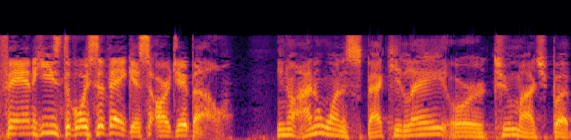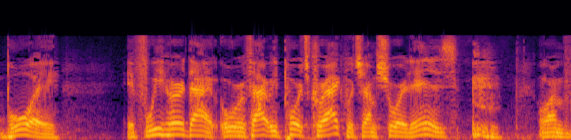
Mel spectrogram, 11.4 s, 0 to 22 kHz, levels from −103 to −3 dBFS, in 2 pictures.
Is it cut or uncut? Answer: uncut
